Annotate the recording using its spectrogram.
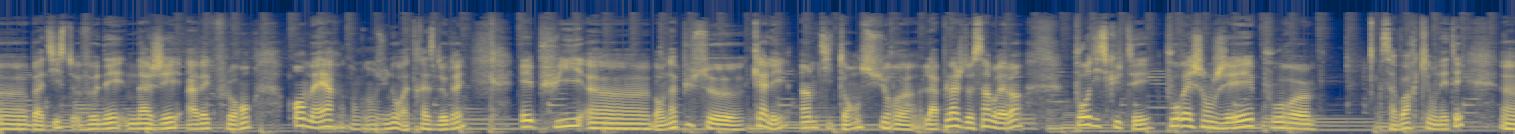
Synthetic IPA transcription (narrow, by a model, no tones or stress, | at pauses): bat̪ist̪vənɛnaʒeavɛkflɔʁɑ̃ | ɑ̃mɛʁd̪ɔ̃k̚d̪ɑ̃zynoa̰t̪χɛzd̪əɡʁe | epɥiøbaɔ̃napysəkaleɛ̃pət̪ʰit̪ɑ̃syʁø̰laplaʒd̪əsɛ̃bʁevɛ̃ | puʁd̪iskʲyt̪ʰepuʁeʃɑ̃ʒepʰuʁø | savwaʁkʲiɔ̃net̪ɛø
